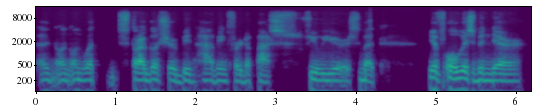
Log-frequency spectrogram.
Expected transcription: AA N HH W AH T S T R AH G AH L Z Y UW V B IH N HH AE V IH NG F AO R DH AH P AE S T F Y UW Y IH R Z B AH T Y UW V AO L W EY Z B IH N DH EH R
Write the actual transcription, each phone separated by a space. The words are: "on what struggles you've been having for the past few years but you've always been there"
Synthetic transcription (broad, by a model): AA N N W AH T S T R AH G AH L S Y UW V B IH N HH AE V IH NG F AO R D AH P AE S T F Y UW Y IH R S B AH T Y UW V AO L W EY S B IH N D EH R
